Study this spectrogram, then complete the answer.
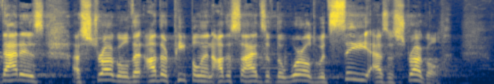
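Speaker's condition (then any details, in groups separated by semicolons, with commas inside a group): No condition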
